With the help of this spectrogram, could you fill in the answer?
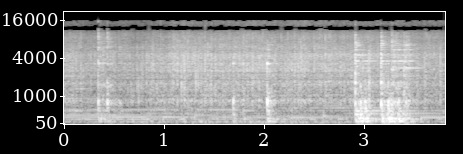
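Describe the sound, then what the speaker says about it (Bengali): Neem leaves frying in a pan, heard as a close, continuous sizzle with stirring scrapes and several sharper clinks and crackles; no talking. "তো এখানে নিম পাতা ভাজা বসিয়ে দিয়েছি"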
